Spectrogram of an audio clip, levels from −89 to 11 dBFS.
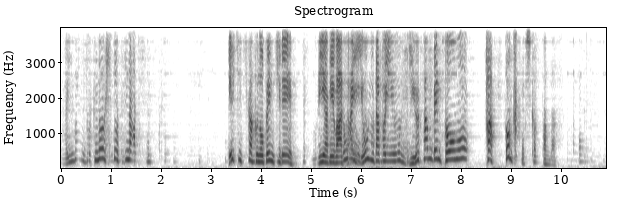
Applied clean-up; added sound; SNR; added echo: neural mask model DeepFilterNet 3.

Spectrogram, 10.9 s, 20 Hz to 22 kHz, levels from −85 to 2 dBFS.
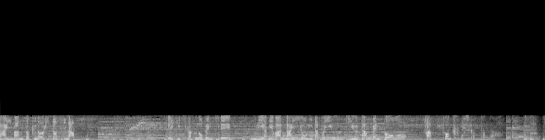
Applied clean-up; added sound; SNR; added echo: none; none; none; none.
